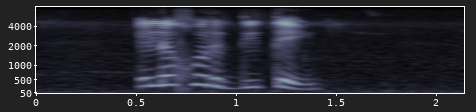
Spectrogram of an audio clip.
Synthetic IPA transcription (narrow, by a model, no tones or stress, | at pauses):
ɪlɪχʊɾɪditeːŋ̩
